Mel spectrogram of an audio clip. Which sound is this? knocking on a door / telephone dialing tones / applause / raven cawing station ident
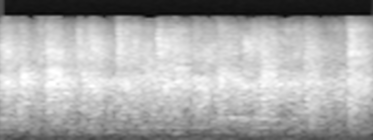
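applause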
